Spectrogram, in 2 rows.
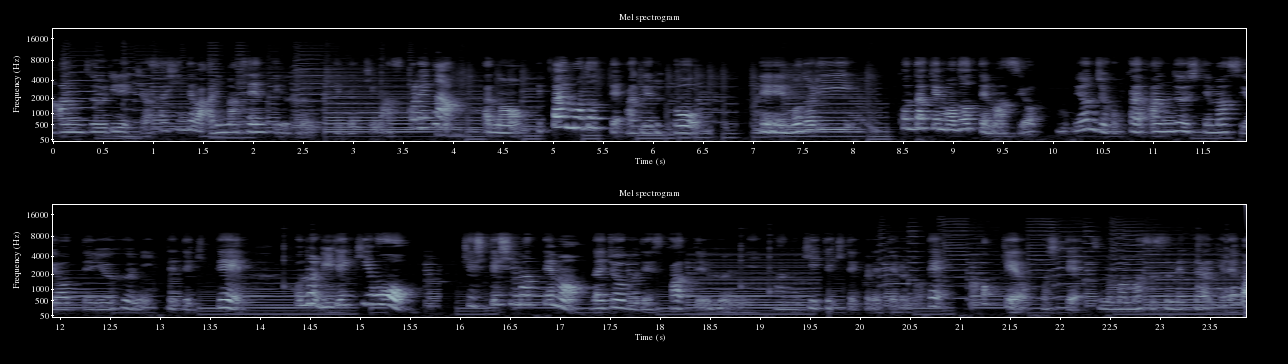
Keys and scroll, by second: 23.6 s.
